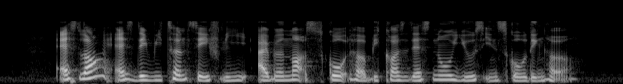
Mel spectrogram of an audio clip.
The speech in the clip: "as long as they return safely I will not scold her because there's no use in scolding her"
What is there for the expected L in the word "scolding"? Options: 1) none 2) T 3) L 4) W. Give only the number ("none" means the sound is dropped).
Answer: 3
